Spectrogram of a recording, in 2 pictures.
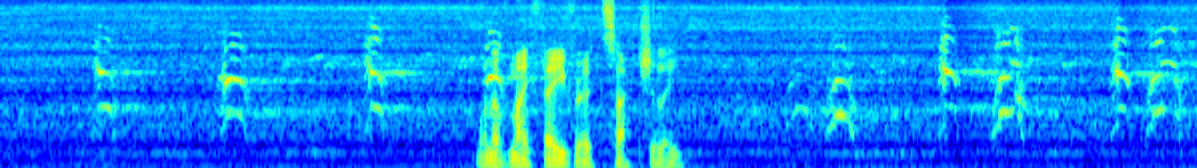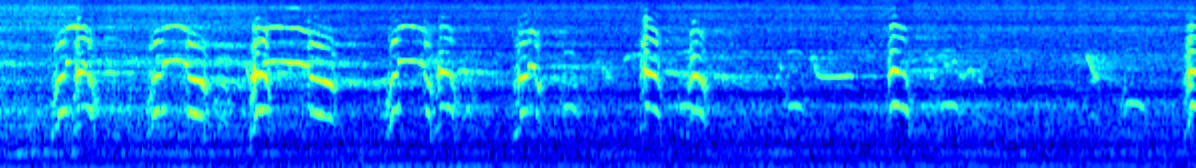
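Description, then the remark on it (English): Seagulls call repeatedly with short, squawking cries scattered across the whole stretch over a soft, steady wash of water, while a person speaks briefly near the start. “And here's our next bird, accompanied with some water sounds, as usual. It's the seagull.”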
